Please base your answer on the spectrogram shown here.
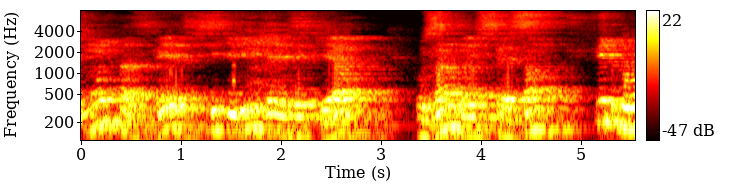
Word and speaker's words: Ezequiel: Ezequiel. É difícil pronunciar.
